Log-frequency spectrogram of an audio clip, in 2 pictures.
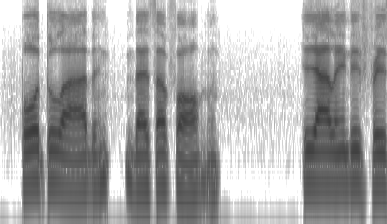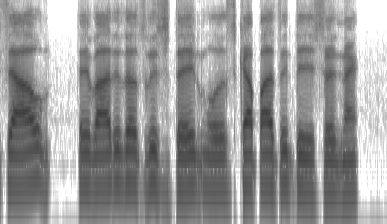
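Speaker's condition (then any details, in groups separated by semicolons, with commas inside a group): Cerebral palsy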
